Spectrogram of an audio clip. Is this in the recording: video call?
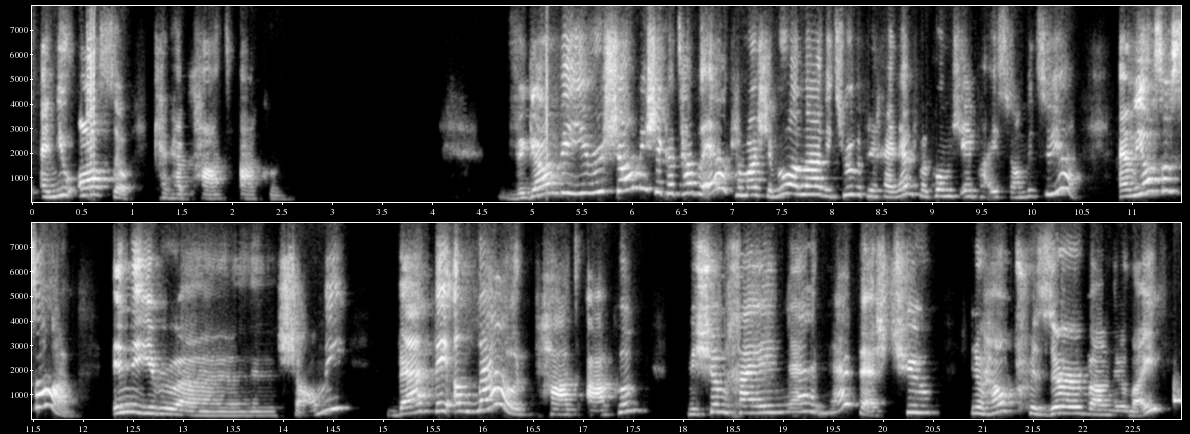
yes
